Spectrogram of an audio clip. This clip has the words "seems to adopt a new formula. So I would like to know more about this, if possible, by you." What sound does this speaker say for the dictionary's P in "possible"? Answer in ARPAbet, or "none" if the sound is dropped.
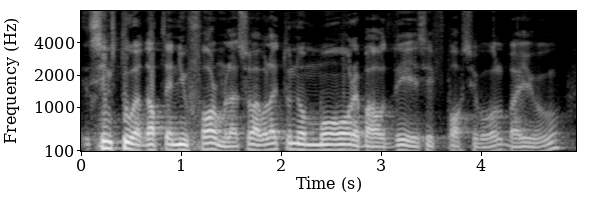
P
